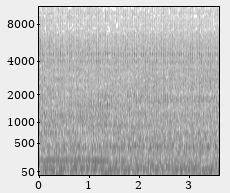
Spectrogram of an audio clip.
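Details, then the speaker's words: Hyundai Accent diesel idling after injector replacement and coding: steady idle with light even tick about three times a second, normal injector clatter; earlier knock gone, car okay to drive home. "Yung parang may tumutok, normal. Okay na to, makakauwi na si sir."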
